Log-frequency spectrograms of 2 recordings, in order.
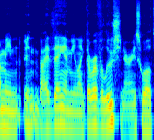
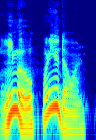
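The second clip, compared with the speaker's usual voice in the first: loud; 8 dB louder than usual. Retold or imitated. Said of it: "Killing him's like".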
